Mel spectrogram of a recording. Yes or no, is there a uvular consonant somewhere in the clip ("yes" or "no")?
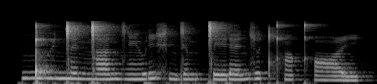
yes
